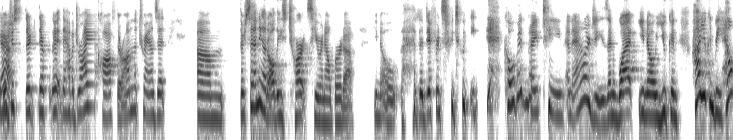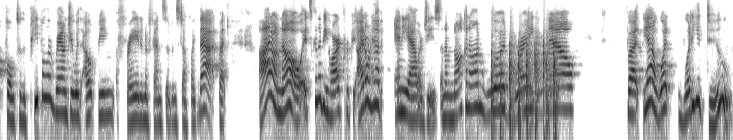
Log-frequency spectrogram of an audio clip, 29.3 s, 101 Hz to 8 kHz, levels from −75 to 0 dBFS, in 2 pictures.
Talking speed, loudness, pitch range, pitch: 175 wpm, -18 LUFS, 210-305 Hz, 235 Hz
